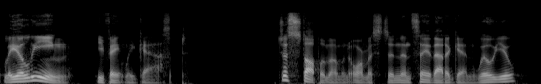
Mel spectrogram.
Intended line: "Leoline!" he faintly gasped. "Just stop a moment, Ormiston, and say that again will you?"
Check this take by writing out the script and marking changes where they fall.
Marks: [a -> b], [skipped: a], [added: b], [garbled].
"Leoline!" he faintly gasped. "Just stop a moment, Ormiston, and say that again will you?"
